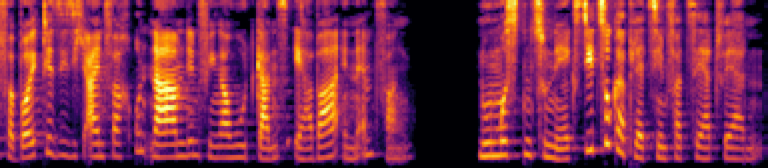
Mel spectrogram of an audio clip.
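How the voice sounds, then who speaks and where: A woman narrating a storybook aloud in an expressive reading style. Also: fairly high pitch. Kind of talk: audiobook reading.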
